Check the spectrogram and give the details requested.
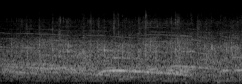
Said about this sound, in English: And it comes in, and it looks like a fan might have caught that in the left grandstand, and everybody cheering.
